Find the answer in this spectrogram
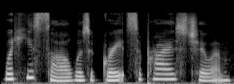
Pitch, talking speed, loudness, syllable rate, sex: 210 Hz, 230 wpm, -17 LUFS, 4.8 syllables/s, female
